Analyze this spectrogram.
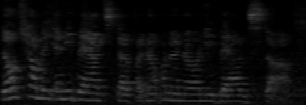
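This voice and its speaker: Through audible room echo and noticeable background noise, a woman speaks with ordinary pitch variation. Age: 60s. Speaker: psychic reader. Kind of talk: live stream introduction talk. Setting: home recording studio, live broadcast. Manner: hesitant, many fillers.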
